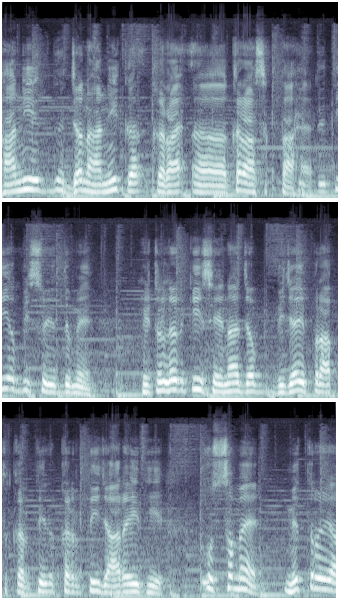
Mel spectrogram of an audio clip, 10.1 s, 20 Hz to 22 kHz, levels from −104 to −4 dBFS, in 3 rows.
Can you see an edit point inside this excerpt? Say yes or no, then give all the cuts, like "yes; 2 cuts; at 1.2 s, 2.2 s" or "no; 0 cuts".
yes; 1 cut; at 3.2 s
